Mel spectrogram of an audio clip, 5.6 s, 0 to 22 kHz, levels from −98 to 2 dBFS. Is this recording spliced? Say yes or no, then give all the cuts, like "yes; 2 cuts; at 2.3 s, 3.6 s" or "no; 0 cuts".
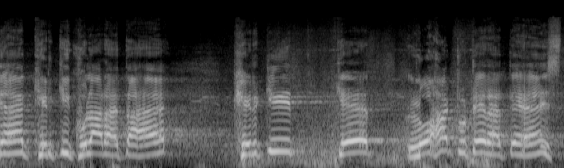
no; 0 cuts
